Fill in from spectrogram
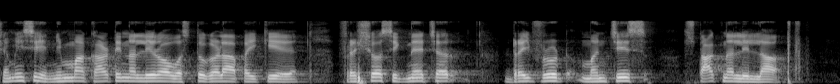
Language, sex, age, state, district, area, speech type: Kannada, male, 18-30, Karnataka, Chikkaballapur, urban, read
